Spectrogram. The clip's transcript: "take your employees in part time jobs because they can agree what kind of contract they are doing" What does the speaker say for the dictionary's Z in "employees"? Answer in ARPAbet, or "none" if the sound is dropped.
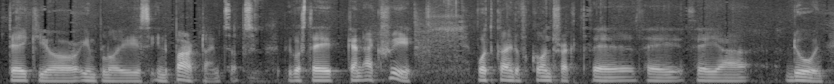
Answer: S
